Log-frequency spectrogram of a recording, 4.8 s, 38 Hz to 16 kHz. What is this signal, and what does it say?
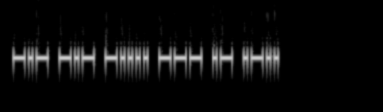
Morse code, heard as a keyed tone, about 25 wpm, 700 Hz. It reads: KK6OAL
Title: USA Callsign DE Callsign - 6 Characters - 25wpm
